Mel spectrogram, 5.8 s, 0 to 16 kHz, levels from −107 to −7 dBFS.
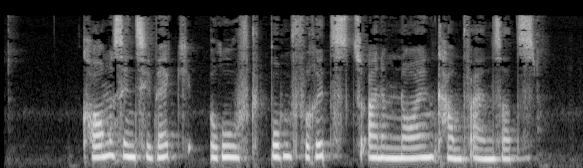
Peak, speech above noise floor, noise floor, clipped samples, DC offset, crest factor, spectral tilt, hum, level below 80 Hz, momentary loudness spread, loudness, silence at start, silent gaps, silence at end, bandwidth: -10 dBFS; 51 dB; -74 dBFS; under 0.1%; under 0.1%; 14 dB; -4.5 dB/octave; none; -68 dBFS; 9 LU; -24 LUFS; 0.85 s; none; 0.5 s; 11.5 kHz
